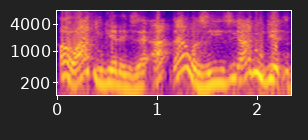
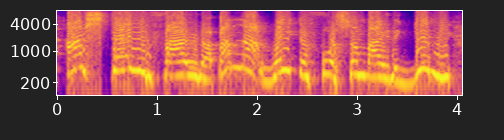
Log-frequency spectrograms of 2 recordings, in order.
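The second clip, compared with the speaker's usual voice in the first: ordinary talk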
